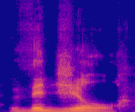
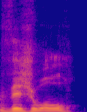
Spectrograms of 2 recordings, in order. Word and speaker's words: vigil: which is really sad say it with me okay vigil vigil vigil okay it's not visual okay they're two different two different things two different things spelled very differently okay one has an extra syllable okay what one has two syllables the other one has three syllables okay the correct one is the two-syllable one okay come on betty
